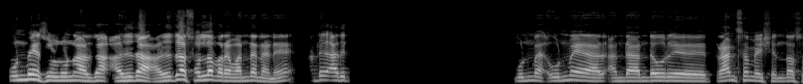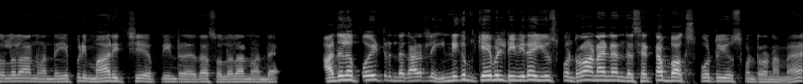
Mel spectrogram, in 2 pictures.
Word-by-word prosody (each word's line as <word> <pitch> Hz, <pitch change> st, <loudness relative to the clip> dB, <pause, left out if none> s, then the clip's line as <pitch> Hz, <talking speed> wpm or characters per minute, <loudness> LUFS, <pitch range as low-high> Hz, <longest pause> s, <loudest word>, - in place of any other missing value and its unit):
உண்மைய 220 Hz, +3 st, +5 dB
சொல்லணும்னா 180 Hz, 0 st, +2 dB
அது 165 Hz, -, -1 dB
தான். -, -, +3 dB
அது 165 Hz, +2 st, +3 dB
தான் 185 Hz, -, +7 dB
அது 165 Hz, +4 st, +2 dB
தான் 225 Hz, -3 st, +7 dB
சொல்ல 190 Hz, +3 st, +3 dB
வர 180 Hz, -, +4 dB
வந்தேன் 170 Hz, 0 st, 0 dB
நான்னு. 140 Hz, +2 st, -2 dB, 0.3 s
அது 190 Hz, +4 st, -7 dB
அது 185 Hz, 0 st, -1 dB, 1.8 s
உண்மை, 175 Hz, +1 st, -5 dB, 0.2 s
உண்மையா 185 Hz, -1 st, 0 dB, 0.2 s
அந்த 155 Hz, +2 st, -4 dB
அந்த 165 Hz, +2 st, -4 dB
ஒரு 175 Hz, 0 st, -2 dB, 0.4 s
ட்ரன்ஸ்பர்மேஷன் 170 Hz, -4 st, -3 dB
தான் 155 Hz, -, -5 dB
சொல்லலாம்னு 145 Hz, -1 st, -5 dB
வந்தேன். 130 Hz, +1 st, -6 dB
எப்படி 150 Hz, +2 st, -6 dB
மாறிச்சு 150 Hz, -1 st, -3 dB
அப்படின்றது 130 Hz, -2 st, -8 dB
தான் 135 Hz, -1 st, -5 dB
சொல்லலாம்னு 120 Hz, +1 st, -5 dB
வந்தேன். 120 Hz, +1 st, -8 dB, 0.5 s
அதுல 200 Hz, +6 st, +5 dB
போயிட்டு 205 Hz, +1 st, +1 dB
இருந்த 175 Hz, -1 st, -4 dB
காலத்துல 175 Hz, 0 st, -1 dB
இன்னிக்கும் 190 Hz, +2 st, 0 dB
கேபிள் 205 Hz, 0 st, +5 dB
டிவி 190 Hz, -1 st, +3 dB
தான் 200 Hz, -2 st, +4 dB
யூஸ் 195 Hz, -2 st, -3 dB
பண்றோம். 185 Hz, +3 st, +2 dB
ஆனா 200 Hz, 0 st, +4 dB
என்ன 190 Hz, 0 st, +2 dB
இந்த 165 Hz, -1 st, -1 dB
செட்டப் 175 Hz, +3 st, +1 dB
பாக்ஸ் 170 Hz, -2 st, 0 dB
போட்டு 160 Hz, -1 st, -4 dB
யூஸ் 150 Hz, +1 st, -8 dB
பண்றோம் 120 Hz, -4 st, -7 dB
நம்ம. 105 Hz, -1 st, -9 dB
170 Hz, 180 wpm, -23 LUFS, 145-190 Hz, 1.8 s, தான்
